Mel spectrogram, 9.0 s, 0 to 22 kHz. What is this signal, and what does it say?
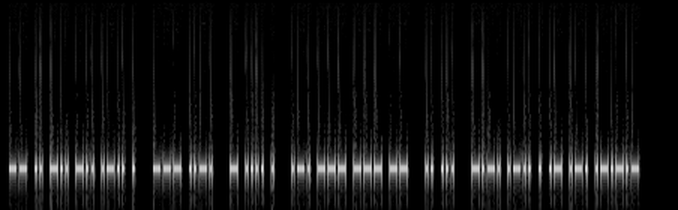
Morse code, heard as a keyed tone, about 36 wpm, 700 Hz. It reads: MIDDLE OF THE ROOM IS CLEAR.
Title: Sentences from Top 1000 Words - Review Part 6 - 35wpm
